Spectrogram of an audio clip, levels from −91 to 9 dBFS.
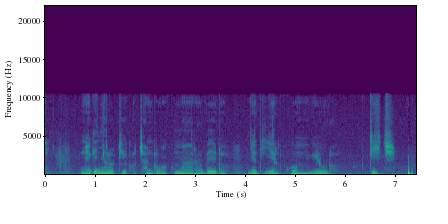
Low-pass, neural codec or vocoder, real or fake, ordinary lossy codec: none; vocoder, 22.05 kHz, 80 mel bands, WaveNeXt; fake; none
